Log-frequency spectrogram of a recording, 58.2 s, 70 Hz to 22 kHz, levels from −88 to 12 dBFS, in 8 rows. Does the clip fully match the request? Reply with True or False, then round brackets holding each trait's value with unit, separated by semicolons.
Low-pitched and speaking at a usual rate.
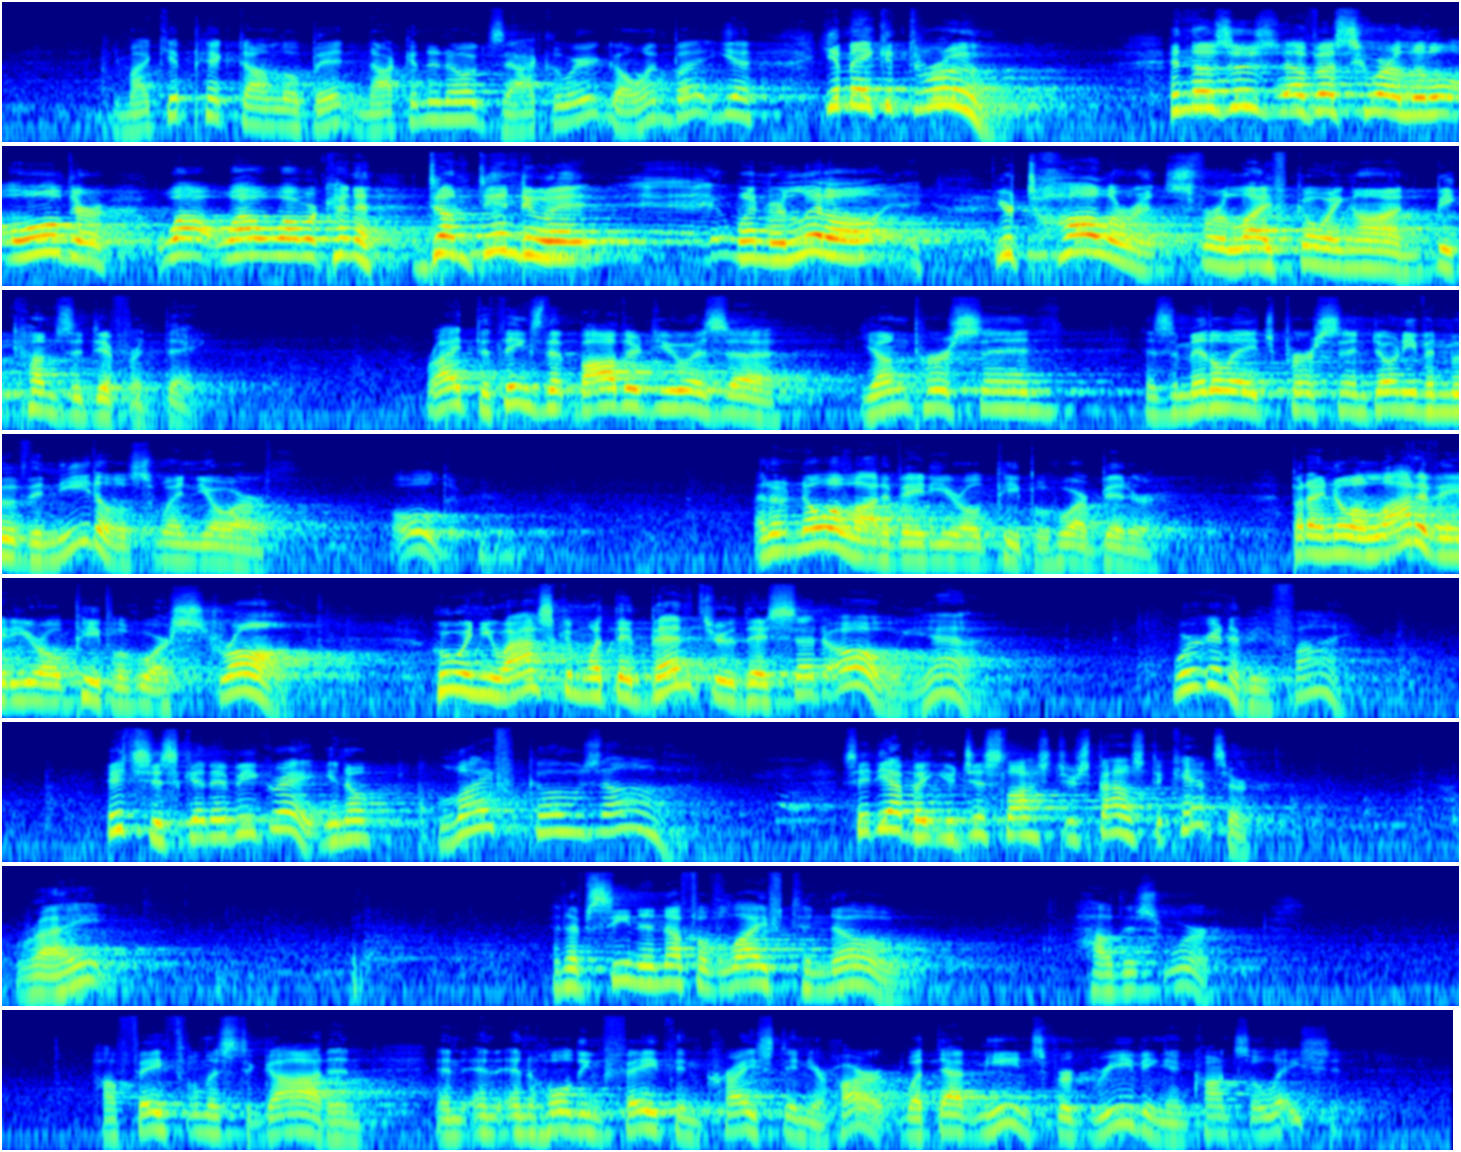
False (180 Hz; 175 wpm)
